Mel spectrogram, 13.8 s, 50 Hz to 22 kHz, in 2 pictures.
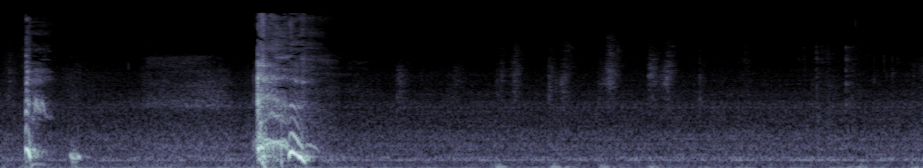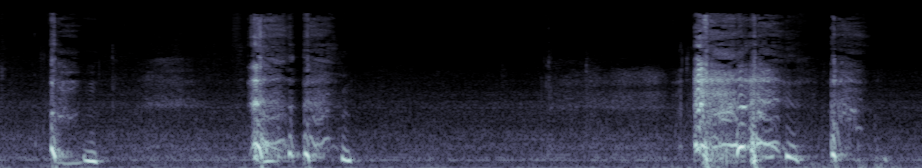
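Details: Adult with cough variant asthma, at home after using an inhaler following a 40-minute run in the cold, has repeated harsh coughing bouts in clusters; still coughing hard, lightheaded, and had coughed to vomiting; coughing fit.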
